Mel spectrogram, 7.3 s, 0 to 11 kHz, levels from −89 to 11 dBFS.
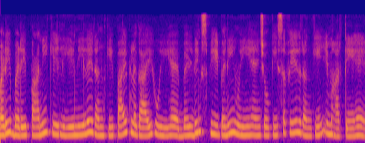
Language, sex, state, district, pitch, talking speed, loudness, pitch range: Hindi, female, Uttar Pradesh, Jalaun, 200 Hz, 195 wpm, -18 LUFS, 195-235 Hz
